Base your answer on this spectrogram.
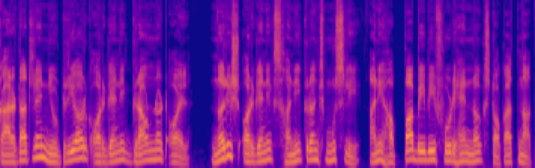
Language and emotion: Goan Konkani, neutral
